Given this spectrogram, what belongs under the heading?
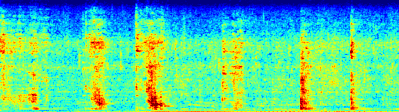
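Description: Onions sizzling in oil in a pan while mung dal is cooked, with a steady crackling fry broken by several sharp scraping stirs of a spoon, close and clear, no talk.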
